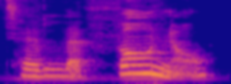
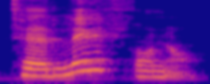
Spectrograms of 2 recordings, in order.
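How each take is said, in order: First: The stress is on the third syllable. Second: The stress is on the second syllable. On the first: The speaker calls it wrong. "this O, which would be the natural stress" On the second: The speaker calls it right. "It falls on this syllable"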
